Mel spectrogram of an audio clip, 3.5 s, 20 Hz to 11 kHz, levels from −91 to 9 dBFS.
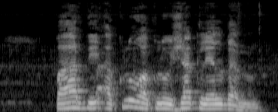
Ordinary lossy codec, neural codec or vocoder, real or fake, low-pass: AAC, 64 kbps; none; real; 9.9 kHz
